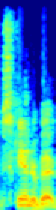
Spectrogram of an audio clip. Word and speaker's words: Skanderbeg: Yeah, the story of Skanderbeg, I think that's how you say his name, Skanderbeg, right?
